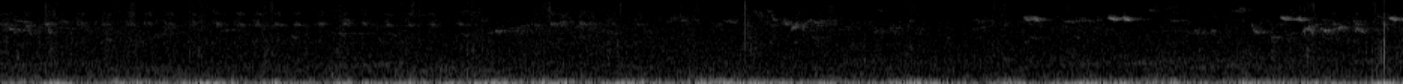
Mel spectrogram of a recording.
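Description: Small birds singing: a long run of quick high notes in the first few seconds, then scattered high chirps near the end, over a steady low rumble of wind buffeting the microphone.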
